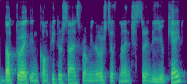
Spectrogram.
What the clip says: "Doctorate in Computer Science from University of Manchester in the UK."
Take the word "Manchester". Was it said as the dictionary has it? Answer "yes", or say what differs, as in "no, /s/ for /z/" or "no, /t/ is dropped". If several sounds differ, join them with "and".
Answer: yes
